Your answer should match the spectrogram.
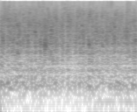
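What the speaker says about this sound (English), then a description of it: "I'm stirring the tofu, the radish, and the dried shrimp, and letting the egg cook." Egg, tofu, radish and dried shrimp sizzle together in a pan while being stirred for shrimp pad thai, a steady, dense close-up frying hiss that holds unbroken and loud throughout with no talking.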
